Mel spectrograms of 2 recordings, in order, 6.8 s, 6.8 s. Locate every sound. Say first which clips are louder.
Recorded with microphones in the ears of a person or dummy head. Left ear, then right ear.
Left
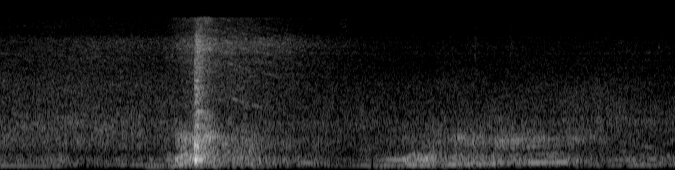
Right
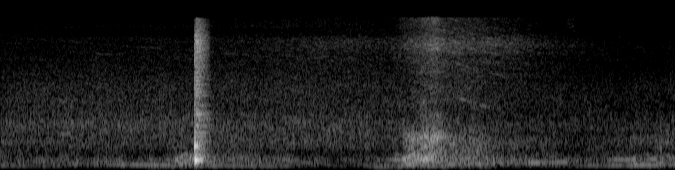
1.9 s a snare drum: right 3 dB; 35° right (ahead or behind), 0.7 m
